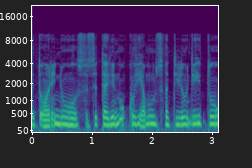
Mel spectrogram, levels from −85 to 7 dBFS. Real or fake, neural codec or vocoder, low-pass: fake; autoencoder, 22.05 kHz, a latent of 192 numbers a frame, VITS, trained on many speakers; 9.9 kHz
